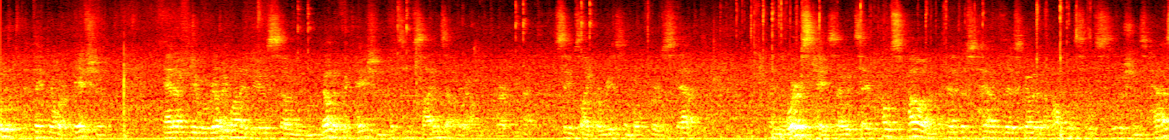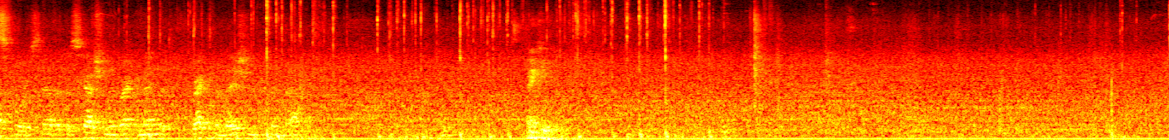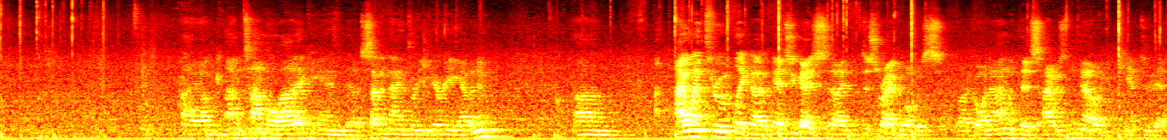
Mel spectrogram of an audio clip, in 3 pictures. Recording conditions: large echoing room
